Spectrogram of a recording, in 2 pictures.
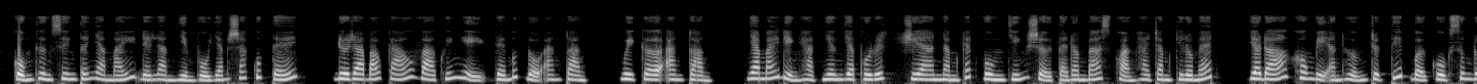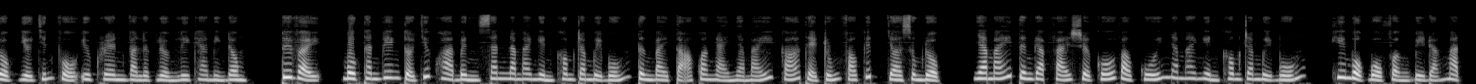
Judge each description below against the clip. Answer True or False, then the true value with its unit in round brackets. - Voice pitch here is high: True (230 Hz)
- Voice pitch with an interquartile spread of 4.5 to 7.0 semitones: False (3.5 semitones)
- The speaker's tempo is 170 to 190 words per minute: False (230 wpm)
